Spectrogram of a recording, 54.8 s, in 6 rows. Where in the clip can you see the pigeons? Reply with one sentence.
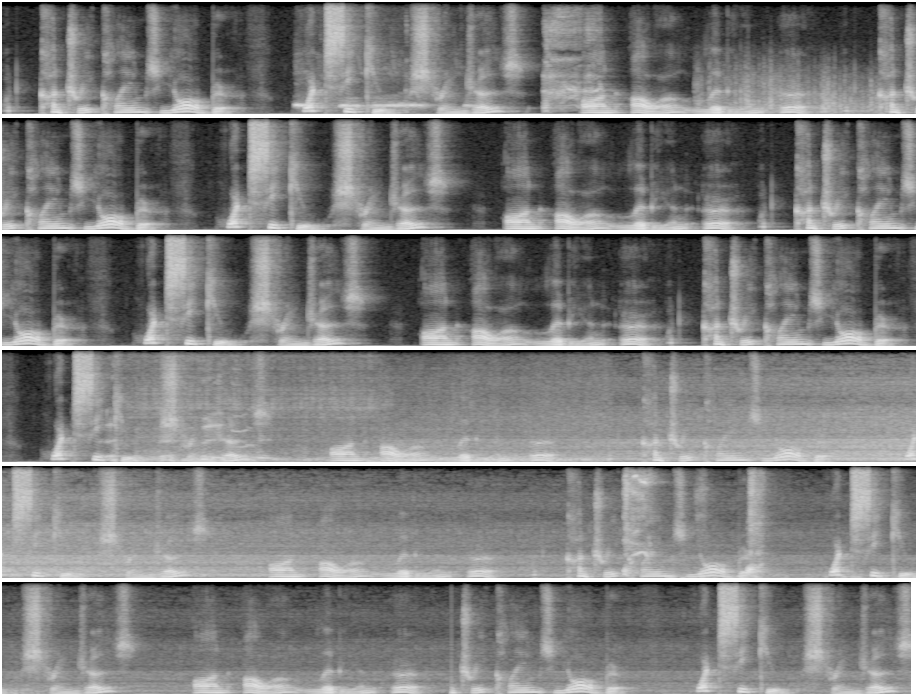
The pigeons can be heard from 2.9 to 4.9 s.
